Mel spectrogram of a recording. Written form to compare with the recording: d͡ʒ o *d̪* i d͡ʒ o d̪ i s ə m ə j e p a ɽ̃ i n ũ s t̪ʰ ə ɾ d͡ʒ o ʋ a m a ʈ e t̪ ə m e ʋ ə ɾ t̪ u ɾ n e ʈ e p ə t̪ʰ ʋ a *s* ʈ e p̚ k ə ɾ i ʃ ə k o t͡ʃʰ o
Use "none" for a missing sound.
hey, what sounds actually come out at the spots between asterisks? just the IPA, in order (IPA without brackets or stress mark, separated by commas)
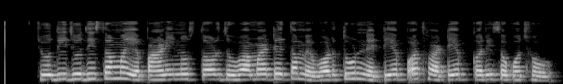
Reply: d̪, none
